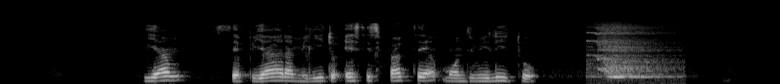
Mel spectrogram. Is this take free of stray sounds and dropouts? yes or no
no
